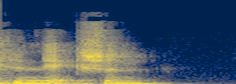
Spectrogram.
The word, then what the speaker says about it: connection: So the O in connection is a schwa sound, and the main stress syllable is the neck syllable. Connection. You can hear the drum goes dum on the neck.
